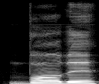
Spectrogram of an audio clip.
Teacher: Huruf ba berharakat sukun kita pantulkan atau kita qalqalahkan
